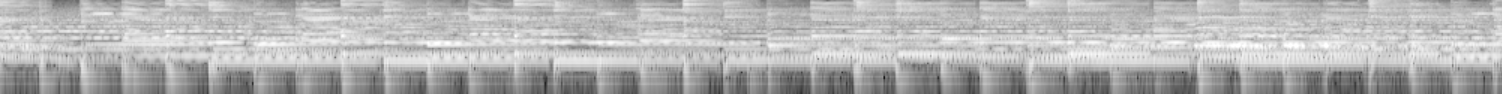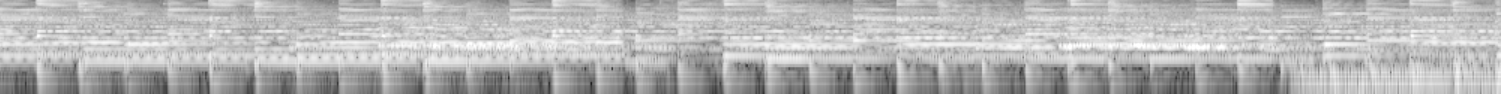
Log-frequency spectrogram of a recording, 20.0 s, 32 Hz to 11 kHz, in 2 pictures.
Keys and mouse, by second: 0.7 middle click, 1.0 middle click, 1.1 click, 1.1 shift+Tab, 1.2 click, 1.3 middle click, 1.4 middle click, 1.4 click, 1.5 click, 1.7 click, 1.7 click, 3.8 middle click, 4.1 middle click, 4.3 click, 4.4 middle click, 4.6 click, 4.6 click, 4.8 middle click, 4.9 middle click, 5.2 middle click, 5.3 click, 5.3 shift+d, 5.4 click, 5.4 click, 5.4 1, 5.5 middle click, 5.6 click, 5.8 middle click, 5.9 click, 5.9 middle click, 6.2 middle click, 6.3 click, 6.4 click, 6.9 click, 7.0 Tab, 7.1 Tab, 7.1 click, 7.2 click, 7.3 click, 7.4 click, 7.8 Return, 7.8 1, 7.9 middle click, 8.2 middle click, 8.3 click, 8.4 click, 8.5 click, 8.5 middle click, 8.7 middle click, 8.7 click, 8.8 click, 8.9 click, 9.3 middle click, 9.6 middle click, 9.7 middle click, 9.8 click, 9.8 shift+Tab, 9.9-12.9 typing, 10.0 Return, 10.1 click, 10.1 click, 10.2 click, 10.3 click, 10.4 click, 10.5 click, 10.8 click, 11.0 click, 11.2 click, 11.2 middle click, 11.2 middle click, 11.3 middle click, 11.4 click, 11.5 shift+Tab, 11.5 middle click, 11.6 middle click, 11.7 middle click, 11.8 click, 12.0 click, 12.1 middle click, 12.2 click, 12.4 click, 12.8 click, 12.9 click, 14.5 Tab, 14.5-15.0 typing, 14.6 click, 14.9 click, 15.0 click, 15.0 click, 15.0 middle click, 16.1 Delete, 16.7 click, 16.7 d, 16.7 y, 17.4 g, 17.4 x.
